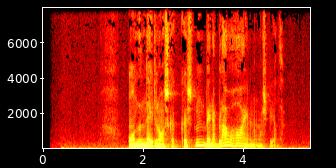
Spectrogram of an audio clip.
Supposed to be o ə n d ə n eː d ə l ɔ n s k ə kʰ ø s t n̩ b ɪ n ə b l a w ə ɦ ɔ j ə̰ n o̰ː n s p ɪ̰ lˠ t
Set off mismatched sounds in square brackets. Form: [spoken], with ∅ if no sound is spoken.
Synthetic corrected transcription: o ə n d ə n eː d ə l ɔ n s k ə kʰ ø s t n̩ b ɪ n ə b l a w ə ɦ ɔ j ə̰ n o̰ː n s p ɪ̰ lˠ t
